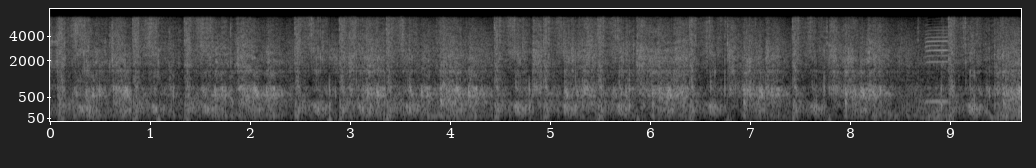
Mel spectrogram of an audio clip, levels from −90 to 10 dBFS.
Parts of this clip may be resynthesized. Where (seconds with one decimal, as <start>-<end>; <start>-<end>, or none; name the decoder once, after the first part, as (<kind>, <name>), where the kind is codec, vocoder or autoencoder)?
0.0-0.7 (codec, HILCodec)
